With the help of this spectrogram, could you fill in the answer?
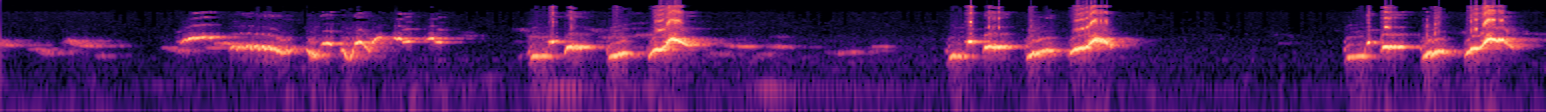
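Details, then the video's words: White-rumped shama of the Medan type, played to provoke other birds into song: loud bursts of rich whistled notes and sweeping slurs, repeated in groups separated by short silences. "Pancingan Burung Murai Batu Medan Super Gacor Elit Juara"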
